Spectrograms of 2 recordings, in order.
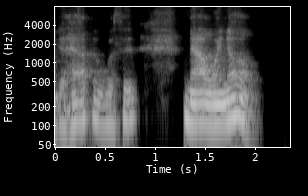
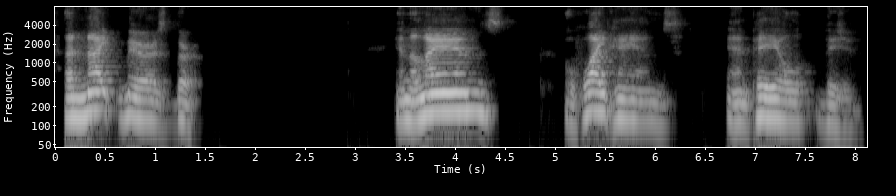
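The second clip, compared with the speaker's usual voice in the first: poem reading; 4 semitones higher than usual. Acted. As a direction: read it like a grave warning, line by line. Reads his own poem aloud.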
